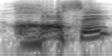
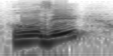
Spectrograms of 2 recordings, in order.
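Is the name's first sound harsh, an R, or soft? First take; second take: harsh; R. First: The name starts with a harsh, throaty sound. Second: The name starts with an R sound. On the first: "so rausgerotzt" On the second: "Die München sagen immer Rosé"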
